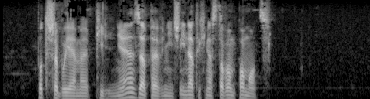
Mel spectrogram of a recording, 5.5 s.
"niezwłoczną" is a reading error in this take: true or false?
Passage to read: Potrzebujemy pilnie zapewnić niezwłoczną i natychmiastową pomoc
true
